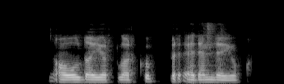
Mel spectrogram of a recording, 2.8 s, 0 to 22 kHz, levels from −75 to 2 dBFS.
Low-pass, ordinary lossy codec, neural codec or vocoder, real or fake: 7.2 kHz; AAC, 48 kbps; none; real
